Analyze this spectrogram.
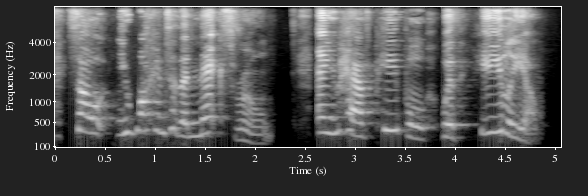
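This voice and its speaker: Speaking in a North Carolina accent, a woman uses an animated tone at a high pitch. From North Carolina, US South. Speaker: author and education speaker. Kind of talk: interview on live video stream. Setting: live video stream.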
